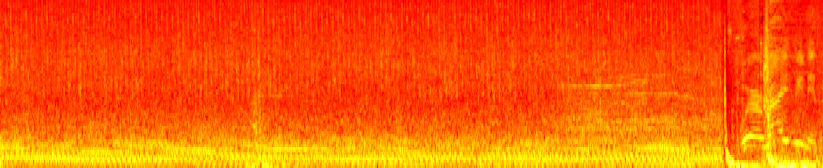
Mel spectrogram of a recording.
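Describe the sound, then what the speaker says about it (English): Steady, loud propeller airplane drone in The Crew Motorfest as the aircraft descends to land near Honolulu, a continuous engine hum throughout with a brief burst of voice near the end. "Let's start our descent and get ready for the landing."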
